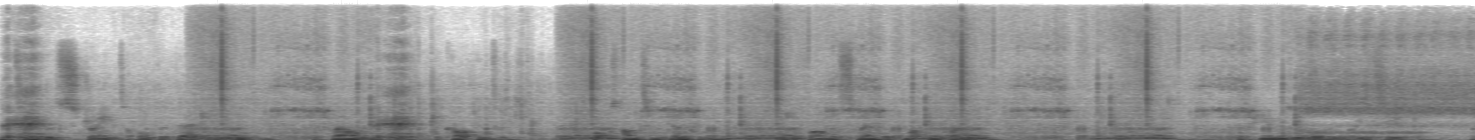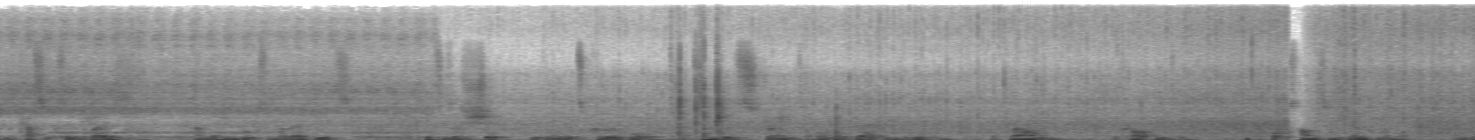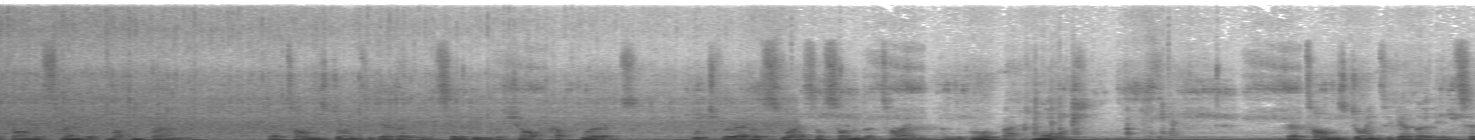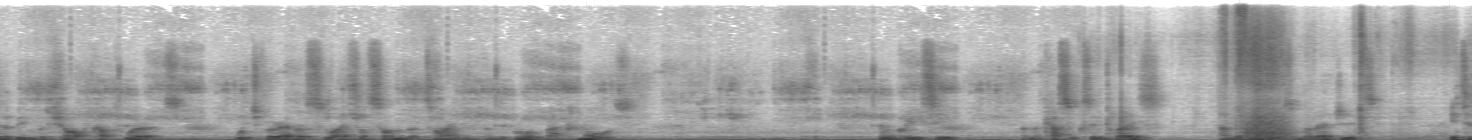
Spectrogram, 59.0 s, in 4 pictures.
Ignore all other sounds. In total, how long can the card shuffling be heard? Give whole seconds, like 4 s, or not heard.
4 s.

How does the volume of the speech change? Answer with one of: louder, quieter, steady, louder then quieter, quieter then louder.
steady.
